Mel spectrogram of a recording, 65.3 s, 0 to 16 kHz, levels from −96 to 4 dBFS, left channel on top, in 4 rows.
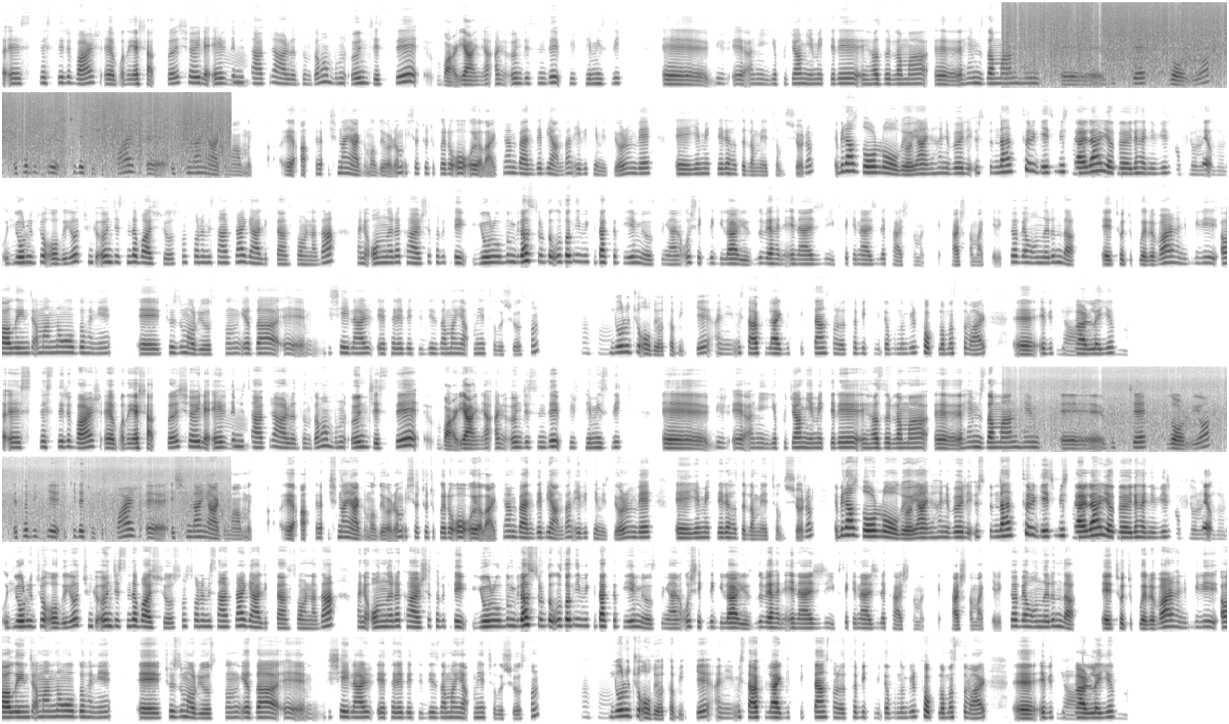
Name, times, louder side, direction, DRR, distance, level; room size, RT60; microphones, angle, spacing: voice 1, 0.0-5.5 5.9-8.2 8.8-14.7 15.1-15.3 15.5-16.1 16.6-17.4 17.9-19.7 20.1-21.8 22.2-25.0 25.3-27.1 27.4-31.9 32.3-32.5 32.8-37.1 37.4-41.9 42.2-44.9 45.3-47.0 47.3-50.4 50.8-56.2 57.1-59.5 59.8-62.1 62.5-63.0 63.3-63.8, right 6 dB, 85° right, 0.6 m, -33 dB
voice 2, 2.9-3.3 16.6-17.0 30.6-31.3 32.0-33.1 56.7-57.2 63.1-63.6 63.9-64.0, right 2 dB, 60° right, 7.2 m, -57 dB
sound 1, 13.3-19.4, left 12 dB, 75° left, 0.6 m, -41 dB
open air
head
